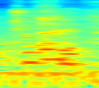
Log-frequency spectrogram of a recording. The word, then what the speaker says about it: Chusid: V roce 2000 přišel, jak to vyslovujeme, Irvin Chusid? – Chusid, ale Chusid. Jako nejsem si jistá. – Já myslím, že Chusid. – Tak Chusid.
